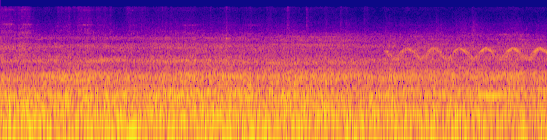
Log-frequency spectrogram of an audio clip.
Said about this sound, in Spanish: Hostia, cómo suena ese coche.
